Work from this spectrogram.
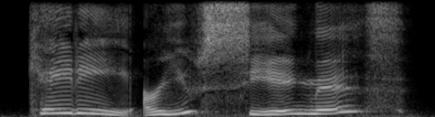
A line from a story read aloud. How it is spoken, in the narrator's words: laughed Melissa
